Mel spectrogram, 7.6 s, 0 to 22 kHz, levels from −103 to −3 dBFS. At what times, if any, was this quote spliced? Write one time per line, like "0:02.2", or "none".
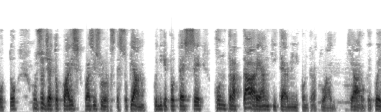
none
